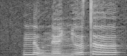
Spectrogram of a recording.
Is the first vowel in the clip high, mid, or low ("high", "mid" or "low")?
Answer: mid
